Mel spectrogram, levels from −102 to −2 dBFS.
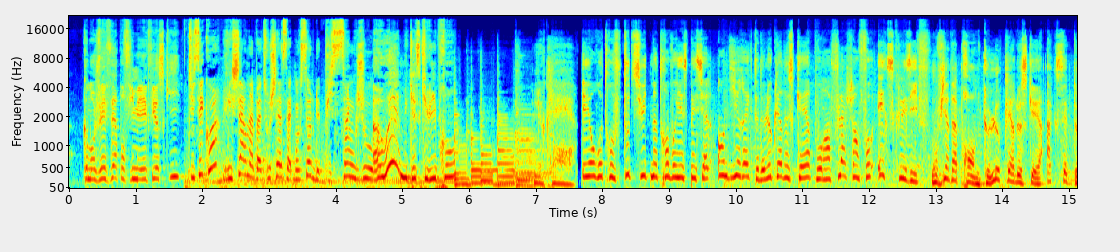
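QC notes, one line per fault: No faults heard; nothing to log.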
